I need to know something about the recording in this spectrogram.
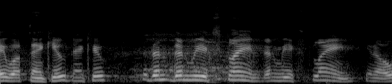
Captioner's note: audience laughing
